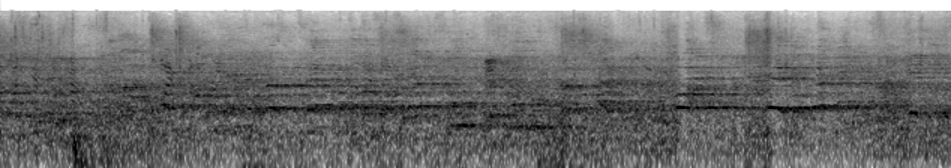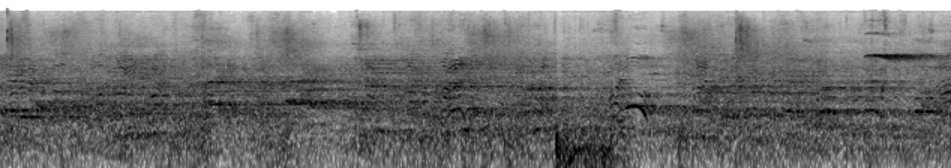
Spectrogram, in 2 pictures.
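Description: Gloved punches thud against bodies.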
